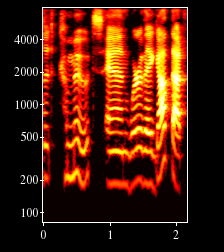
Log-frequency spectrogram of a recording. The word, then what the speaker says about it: Kamut: and all the people and everything, it is pronounced Kamut. So not Kamut, not Camus, Kamut.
